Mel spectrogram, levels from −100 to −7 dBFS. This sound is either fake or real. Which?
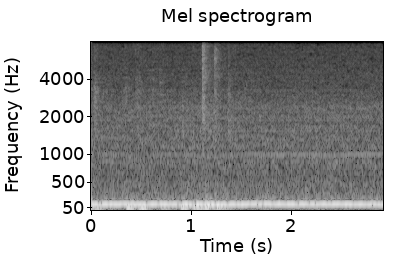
fake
